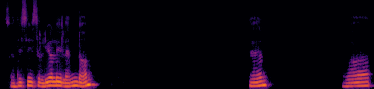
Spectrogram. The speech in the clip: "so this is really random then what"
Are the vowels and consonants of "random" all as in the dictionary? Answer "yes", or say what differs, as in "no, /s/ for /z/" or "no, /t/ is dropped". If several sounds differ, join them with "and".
no, /l/ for /ɹ/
